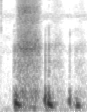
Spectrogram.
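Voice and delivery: short, quiet amused laugh; soft chuckle. Acted. Witch amused by Ruggiero's grand words, soft chuckle. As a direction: chuckle softly to yourself.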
